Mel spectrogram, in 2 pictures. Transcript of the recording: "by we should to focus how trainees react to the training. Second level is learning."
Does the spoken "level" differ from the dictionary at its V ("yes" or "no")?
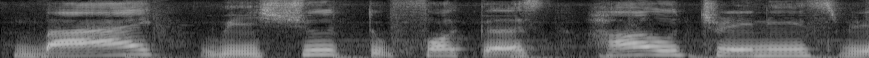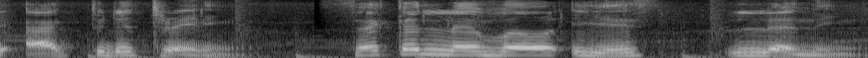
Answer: no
